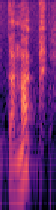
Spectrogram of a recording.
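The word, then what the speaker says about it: Tanakh: En français, ça peut se prononcer Tanac.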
